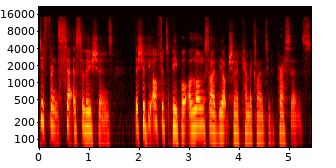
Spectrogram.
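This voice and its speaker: Delivered at a fairly quick pace, an ordinary speaking voice moves with lively intonation. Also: man. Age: 40s. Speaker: public speaker, author on depression. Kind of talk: staged talk.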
